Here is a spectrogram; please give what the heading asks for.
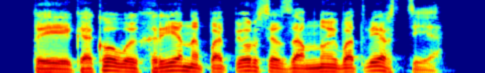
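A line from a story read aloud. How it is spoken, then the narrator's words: Snort, then spoken. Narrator (Russian): Арчибальд хмыкнул и произнес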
